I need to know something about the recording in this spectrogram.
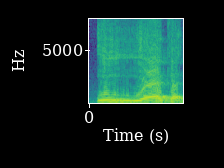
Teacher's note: القارئ إذا شدد الياء لا يبالغ في تشديدها لئلا تتحول إلى شبه الجيم، لأن حرف الياء المشددة أو الياء المفتوحة تخرج من وسط اللسان، والجيم أيضا يخرج من وسط اللسان.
